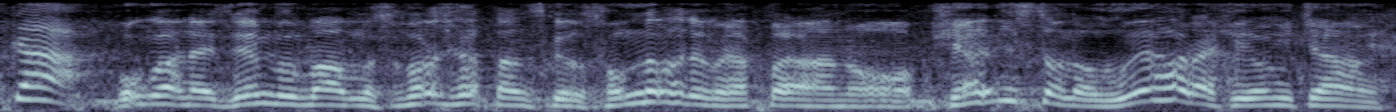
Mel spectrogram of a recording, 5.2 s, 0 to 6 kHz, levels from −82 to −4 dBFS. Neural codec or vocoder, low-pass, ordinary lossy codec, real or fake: codec, 16 kHz, 4 kbps, FunCodec, trained on Chinese and English, 50 frames a second; 5.4 kHz; none; fake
